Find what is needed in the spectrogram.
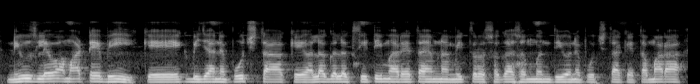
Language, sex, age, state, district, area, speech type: Gujarati, male, 30-45, Gujarat, Rajkot, urban, spontaneous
